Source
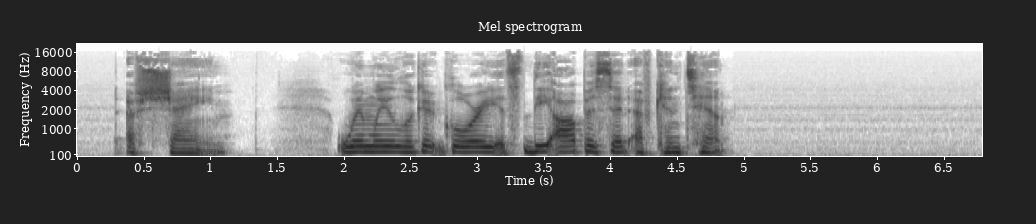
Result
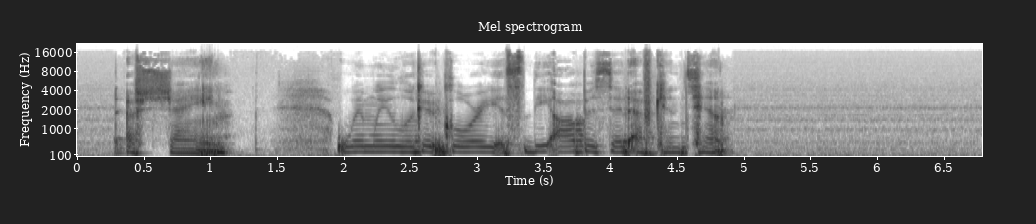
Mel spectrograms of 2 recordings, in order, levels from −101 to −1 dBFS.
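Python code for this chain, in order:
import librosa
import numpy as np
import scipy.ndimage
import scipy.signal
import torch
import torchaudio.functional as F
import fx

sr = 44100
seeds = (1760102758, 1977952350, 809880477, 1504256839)

y = fx.over_compress(x, sr, threshold_db=-31.0, ratio=-1.0)
y = fx.doppler_dist(y, sr, depth_ms=0.18)
y = F.gain(torch.from_numpy(y), 6.5).numpy()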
